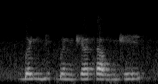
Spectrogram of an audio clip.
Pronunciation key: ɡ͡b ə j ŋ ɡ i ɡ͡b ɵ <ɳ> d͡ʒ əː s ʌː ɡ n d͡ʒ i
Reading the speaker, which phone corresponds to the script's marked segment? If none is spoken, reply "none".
n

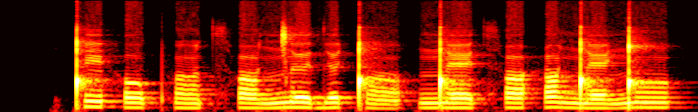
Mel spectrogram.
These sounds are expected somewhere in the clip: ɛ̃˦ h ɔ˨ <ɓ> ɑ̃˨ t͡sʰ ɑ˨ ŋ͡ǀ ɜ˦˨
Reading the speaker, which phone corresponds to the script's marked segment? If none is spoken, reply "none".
pʰ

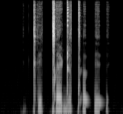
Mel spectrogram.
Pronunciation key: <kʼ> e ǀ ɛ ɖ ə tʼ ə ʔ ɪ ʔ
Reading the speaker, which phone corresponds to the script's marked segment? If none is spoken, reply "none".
kʼ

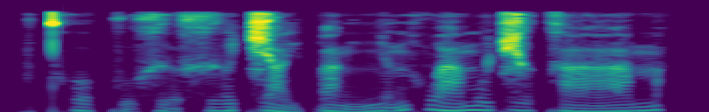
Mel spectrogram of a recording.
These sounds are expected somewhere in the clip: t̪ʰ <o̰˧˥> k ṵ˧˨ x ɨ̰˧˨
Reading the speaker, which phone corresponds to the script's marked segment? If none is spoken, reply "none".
o˧˩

